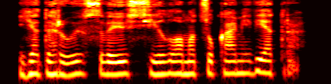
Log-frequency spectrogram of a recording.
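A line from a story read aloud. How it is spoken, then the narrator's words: Soft voice muffled by mask. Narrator (Russian): произнесла Узуме, и ее мягкий голос глухо прозвучал под маской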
